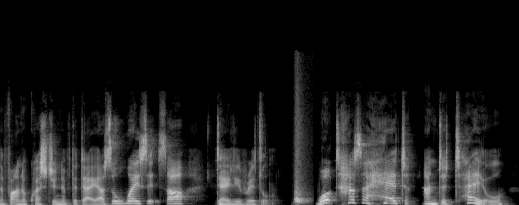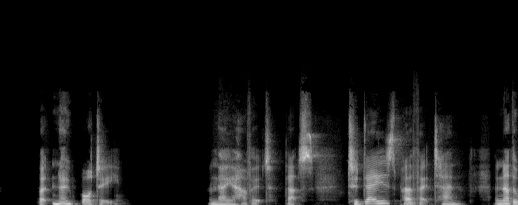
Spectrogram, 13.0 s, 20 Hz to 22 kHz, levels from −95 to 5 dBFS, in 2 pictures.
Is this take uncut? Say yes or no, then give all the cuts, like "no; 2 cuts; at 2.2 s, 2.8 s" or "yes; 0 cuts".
yes; 0 cuts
